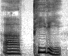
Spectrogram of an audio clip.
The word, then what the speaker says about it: pire: I quite like pire. Pire is loan or account. So P-I-R-E, if you doubt my pronunciation, pire is a loan or account.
